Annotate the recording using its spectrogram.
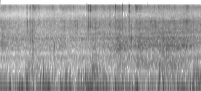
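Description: Footsteps while walking, with a low rumble of wind on the microphone.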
